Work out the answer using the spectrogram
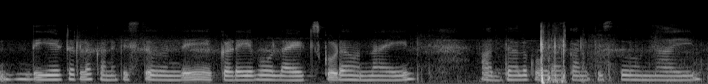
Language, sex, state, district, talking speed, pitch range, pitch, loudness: Telugu, female, Andhra Pradesh, Manyam, 110 wpm, 200-215 Hz, 205 Hz, -27 LUFS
